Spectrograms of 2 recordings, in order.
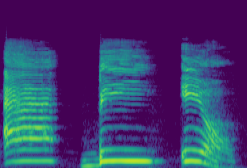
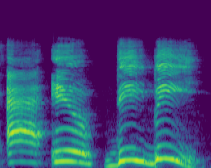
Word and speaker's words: IMDb: She didn't pronounce it right. You see what I'm saying? She said IBM. And she said it all wrong. It's IMDB.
